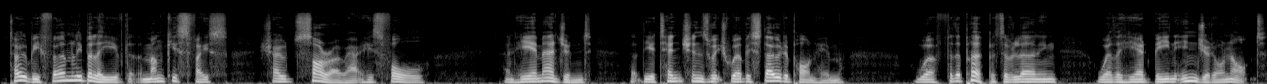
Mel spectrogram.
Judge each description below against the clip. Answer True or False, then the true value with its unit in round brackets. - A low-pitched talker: True (120 Hz)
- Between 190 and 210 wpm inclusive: False (170 wpm)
